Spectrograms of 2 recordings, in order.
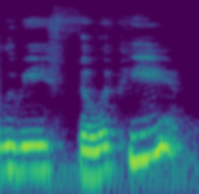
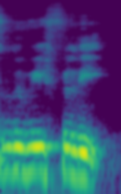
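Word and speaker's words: Louis Philippe: who in the episode I called Louie philippy I do know my pronunciation was completely wrong in my defense I just watched a movie with Ryan philippy in it so I guess he was on my mind a bit I am sorry for the mispronunciation it's Louis Philip moving on this chapter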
